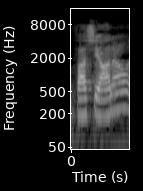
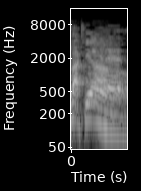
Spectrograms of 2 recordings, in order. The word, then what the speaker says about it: Vacchiano: Ralph Fasciano, is that how you say it from the New York News? Yeah. Ralph Vacchiano.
